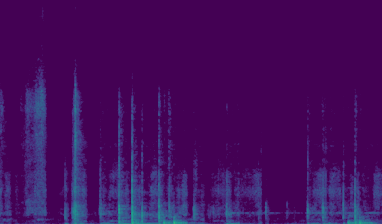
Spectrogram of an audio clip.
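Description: Hands pressing and patting stuffed paratha dough flat on a pastry board: a run of light taps and clicks with soft dull thumps, the thumps bunched in the middle and again near the end.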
